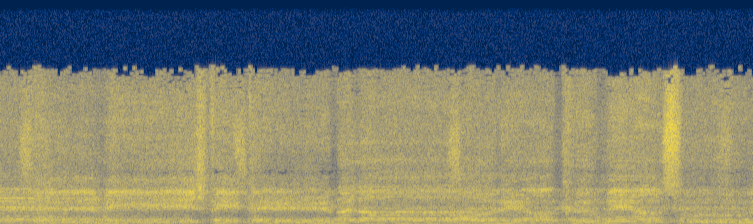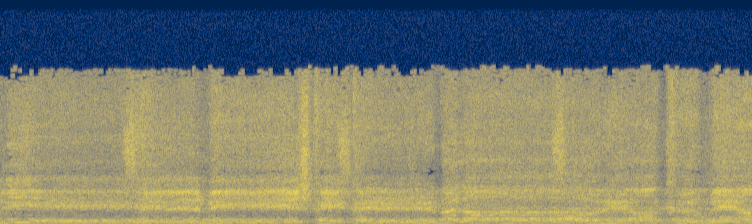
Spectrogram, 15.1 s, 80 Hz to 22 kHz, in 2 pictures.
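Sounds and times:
steady low drone: 0.0 - 10.4
person chanting a lament: 0.0 - 15.0.

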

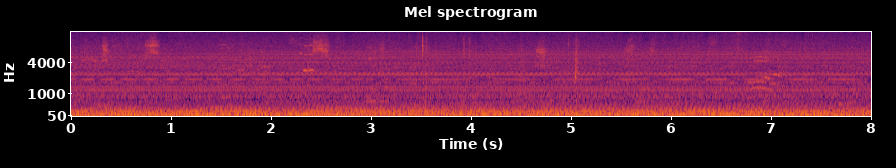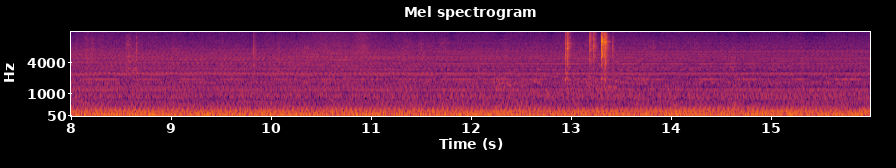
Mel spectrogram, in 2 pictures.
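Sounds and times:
airplane cabin engine drone: 0.0 - 15.9
constant hum: 0.0 - 15.9.

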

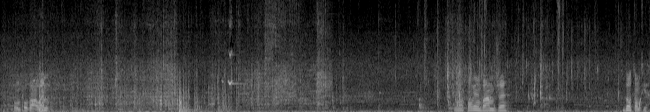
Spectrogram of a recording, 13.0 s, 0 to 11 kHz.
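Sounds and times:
bailer scraping in pipe: 0.0 - 7.0.

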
